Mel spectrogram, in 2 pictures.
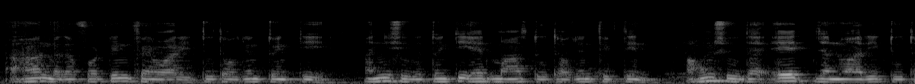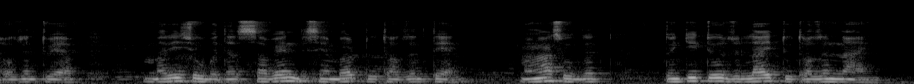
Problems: background conversations at intervals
